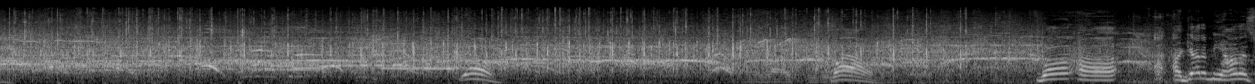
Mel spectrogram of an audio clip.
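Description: A large crowd cheers and whistles loudly in a big hall.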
